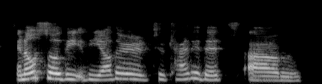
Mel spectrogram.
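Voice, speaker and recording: The speaker is a woman with a Spanish accent. She talks at a moderate pace. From Mexico. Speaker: business school co-founder. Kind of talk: casual chat.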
